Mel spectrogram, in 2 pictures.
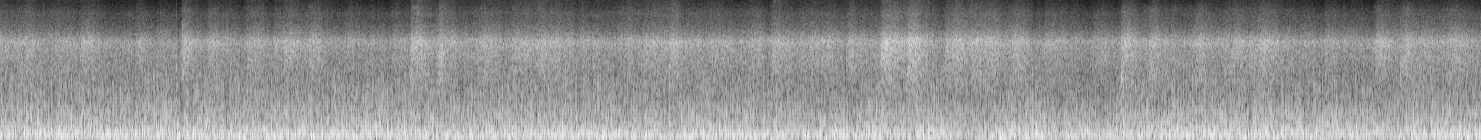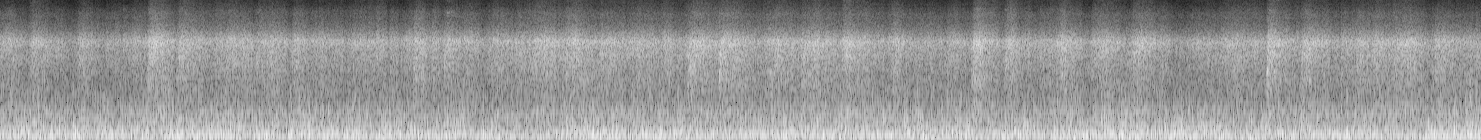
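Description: Wind buffeting the microphone at the open window of a moving passenger train, over the steady running rumble of the train crossing a steel truss bridge. The noise is loud and unbroken throughout.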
